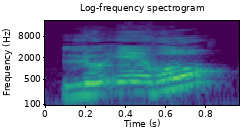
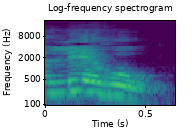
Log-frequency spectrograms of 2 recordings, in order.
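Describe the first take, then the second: First: The article keeps its vowel before the noun. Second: The article's vowel is dropped before the noun. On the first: The speaker calls it right. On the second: The speaker calls it wrong.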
